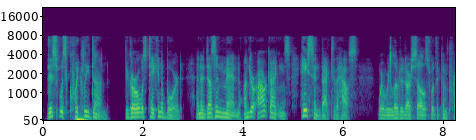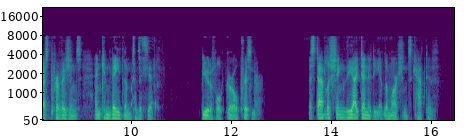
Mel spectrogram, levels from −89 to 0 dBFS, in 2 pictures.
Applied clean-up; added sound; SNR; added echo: neural mask model Resemble Enhance denoiser.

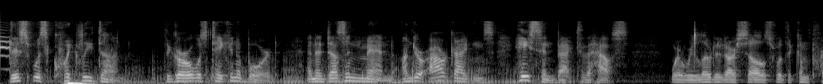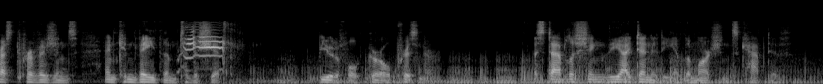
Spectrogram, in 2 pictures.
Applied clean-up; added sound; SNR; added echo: none; Meow / Purr; 11 dB; none.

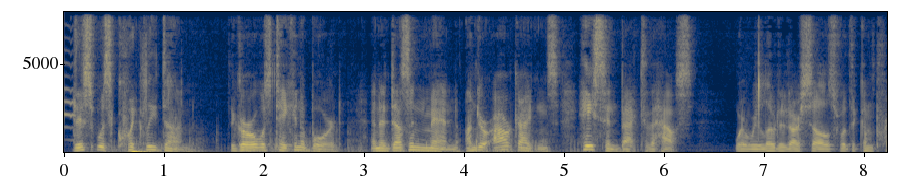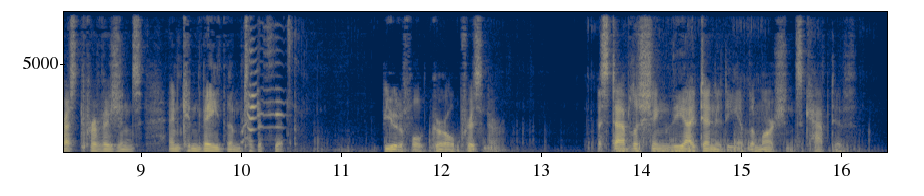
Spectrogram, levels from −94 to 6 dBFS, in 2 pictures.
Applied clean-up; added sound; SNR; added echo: neural mask model RNNoise.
